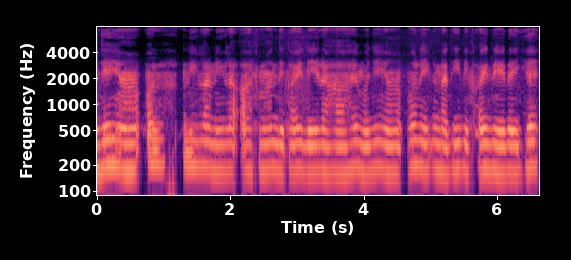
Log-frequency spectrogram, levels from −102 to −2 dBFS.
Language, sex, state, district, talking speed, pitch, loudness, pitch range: Hindi, male, Chhattisgarh, Korba, 170 wpm, 175 Hz, -28 LUFS, 165-180 Hz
